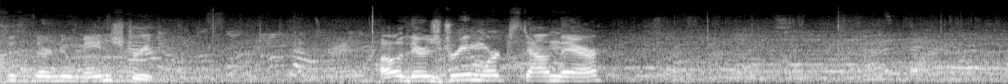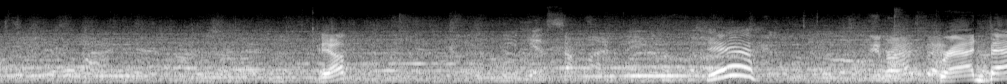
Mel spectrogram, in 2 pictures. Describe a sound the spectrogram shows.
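A crowd of people chatters and murmurs outdoors.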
